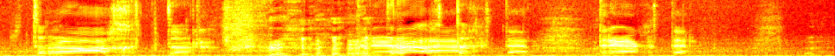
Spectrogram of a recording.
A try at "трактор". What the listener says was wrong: Запомните, трактор, К, буква К, трактор. А не трактор.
